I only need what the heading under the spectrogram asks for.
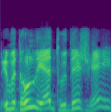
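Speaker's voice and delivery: laid-on fake Japanese accent, easily seen through. Joking about fighting samurai, in a fake Japanese accent. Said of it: "in a fake accent like this".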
